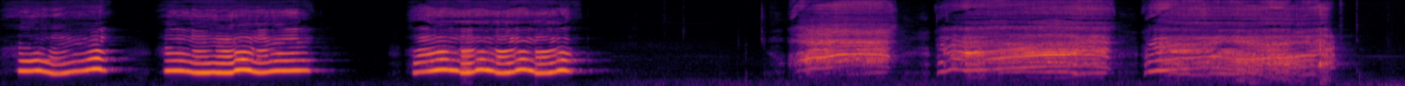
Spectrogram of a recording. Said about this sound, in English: The gulls are crying this morning. I don't know if you guys can hear that.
